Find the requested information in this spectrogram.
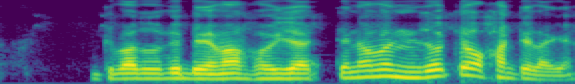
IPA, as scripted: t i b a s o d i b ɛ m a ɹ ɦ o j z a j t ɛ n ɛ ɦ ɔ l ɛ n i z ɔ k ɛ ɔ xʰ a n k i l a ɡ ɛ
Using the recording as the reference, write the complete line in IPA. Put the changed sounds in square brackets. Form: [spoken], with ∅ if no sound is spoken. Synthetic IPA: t i b a [z] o d i b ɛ m a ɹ ɦ o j z a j t ɛ n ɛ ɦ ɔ l ɛ n i z ɔ k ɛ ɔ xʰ a n [t] i l a ɡ ɛ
